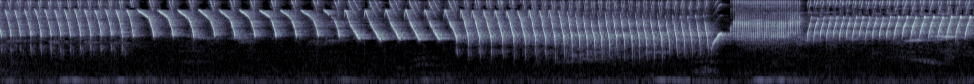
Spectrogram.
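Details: Canary delivering long clear rolling song, used to get other canaries singing: sustained trains of fast downward-slurred notes, one rising sweep and brief pause midway, then the trilling resumes.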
